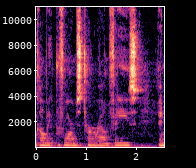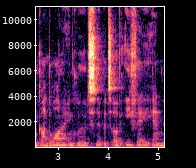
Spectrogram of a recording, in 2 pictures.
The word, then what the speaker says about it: Gondwana: There are only 2 tracks, Zimbabwe and Gondwana. I always want to say Botswana, but it's Gondwana. In Zimbabwe, Miles and Company performs Turnaround Phase, and Gondwana includes snippets of Ife and Mr.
